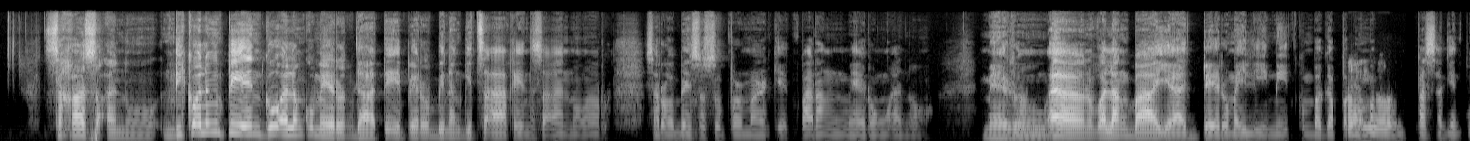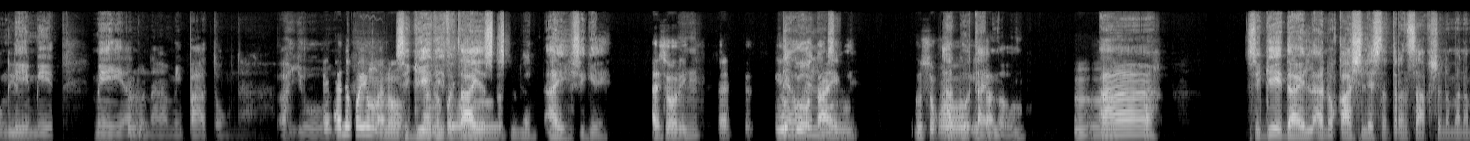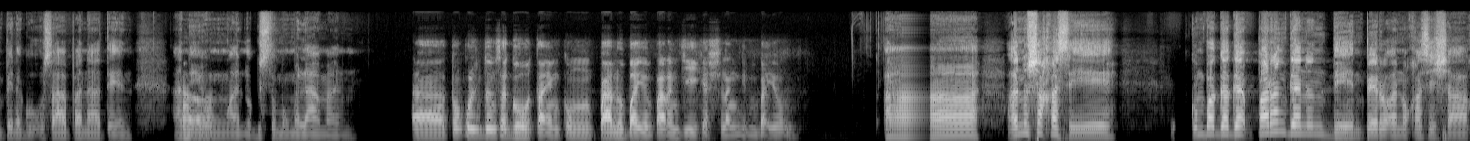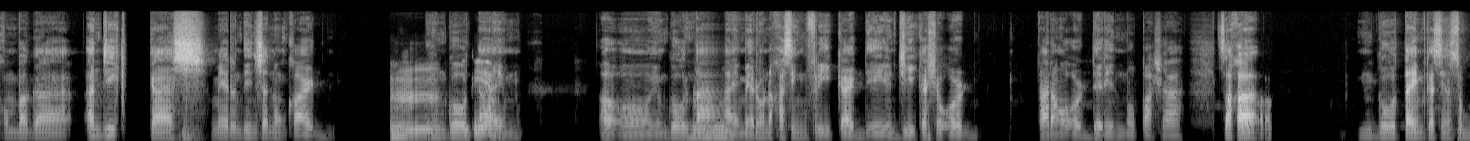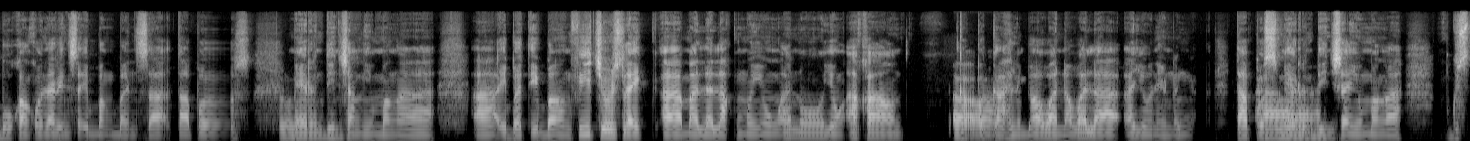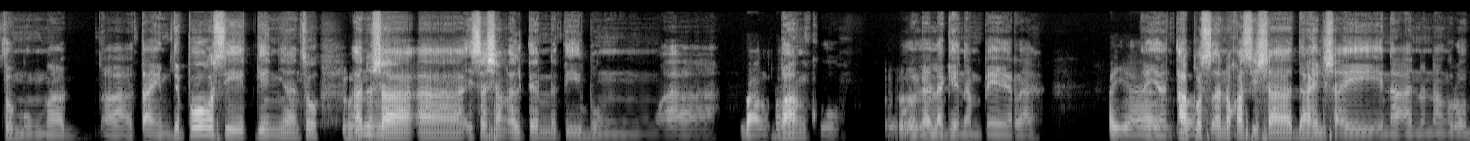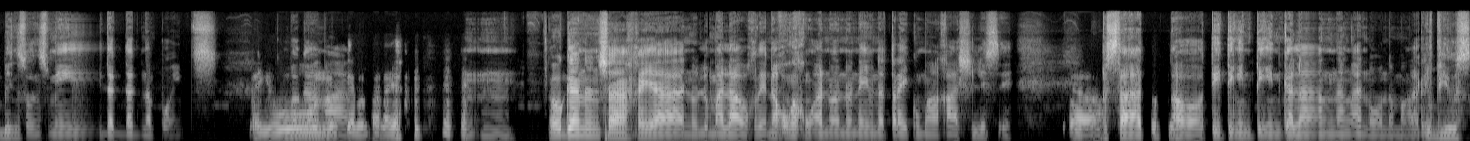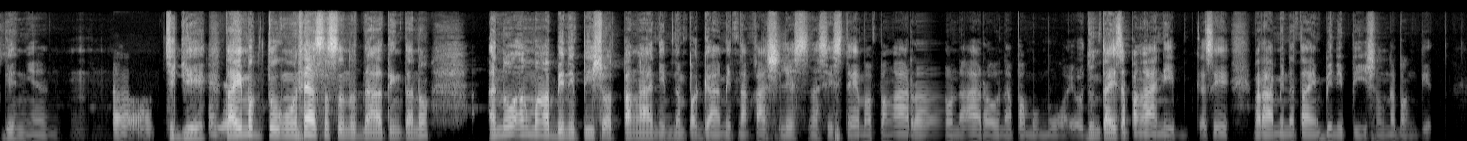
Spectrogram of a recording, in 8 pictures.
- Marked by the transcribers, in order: tongue click; static; other background noise; distorted speech; mechanical hum; laughing while speaking: "'yun"; laugh; chuckle; laughing while speaking: "na"
- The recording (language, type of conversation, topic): Filipino, unstructured, Ano ang opinyon mo sa paglaganap ng mga transaksyong hindi gumagamit ng salapi?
